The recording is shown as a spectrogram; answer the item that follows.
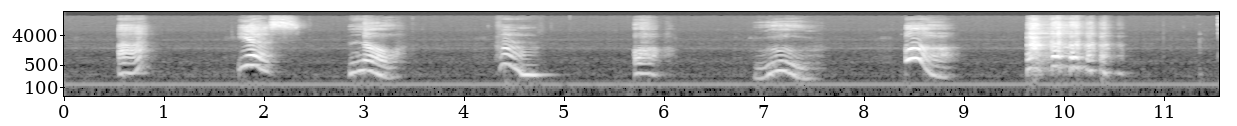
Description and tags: RPG sounds - a cute girl that may be part of your party.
